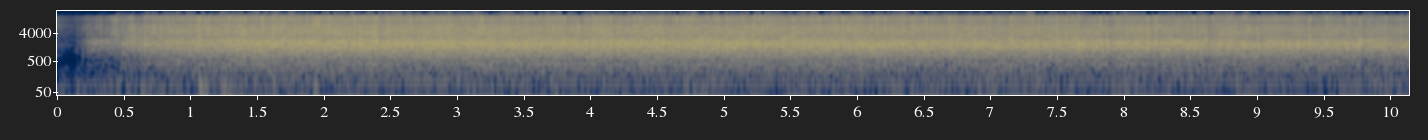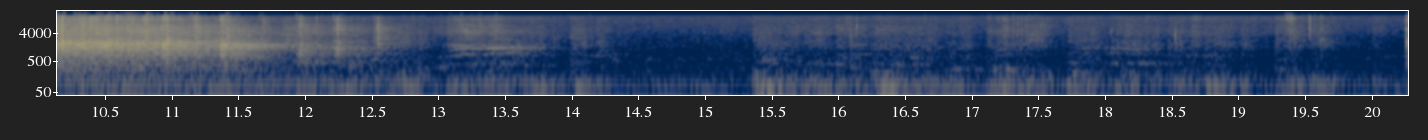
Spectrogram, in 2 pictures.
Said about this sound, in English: give yourselves and nurses and healthcare providers everywhere a round of applause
